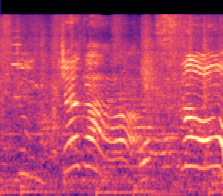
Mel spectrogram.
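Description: Young children's high-pitched voices chattering.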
